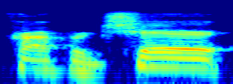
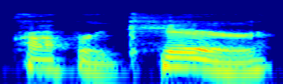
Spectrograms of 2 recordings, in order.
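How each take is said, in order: First: "proper chair" with a slurred ch for the c; slushy sh for s. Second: "proper care" said slowly and clearly with a clean k; careful correction. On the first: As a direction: care slurs into "chair". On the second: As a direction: fix it to a crisp "care". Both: Real, not acted. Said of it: "or sorry".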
